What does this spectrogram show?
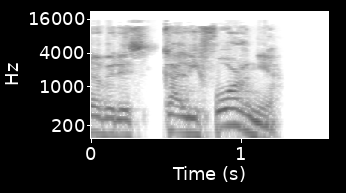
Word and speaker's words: California: that the state I landed on, the correct pronunciation of it is California.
